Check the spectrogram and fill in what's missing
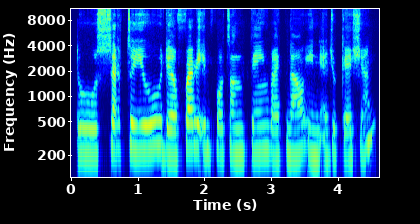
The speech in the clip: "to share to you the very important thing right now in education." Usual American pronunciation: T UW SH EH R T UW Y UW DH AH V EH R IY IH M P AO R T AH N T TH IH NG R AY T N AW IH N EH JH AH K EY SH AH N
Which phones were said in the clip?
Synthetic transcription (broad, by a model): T UW S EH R T UW Y UW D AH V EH R IY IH M P AO T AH N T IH NG R AY T N AW IH N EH JH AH K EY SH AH N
